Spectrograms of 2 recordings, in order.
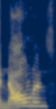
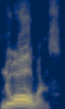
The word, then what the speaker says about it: New Orleans: Oh, and I love how people who ain't from Louisiana will try to say New Orleans or New Orleans. That ain't how they say it down south. It's New Orleans. Nins, you know what I'm saying? Or B Rouge. They be trying to say it wrong.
